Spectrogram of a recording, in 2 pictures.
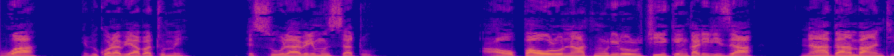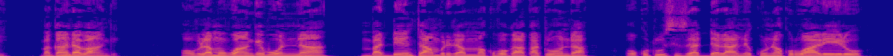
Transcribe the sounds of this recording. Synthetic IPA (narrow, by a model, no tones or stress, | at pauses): βwa | eβiko̞ɾaβjaːβatume̞̰ | esuːlaːβiɾimussatṵ | a̰wo̞pːaulo̞naːtunuliɾo̞ːluciːke̞ːŋkaliɾiza | naːɡaːmbaːntḭ | βaɡaːndaβaːŋɡe̞̰ | o̞βulamuβwaːŋɡe̞βwo̞nːa | mβadːe̞ːntaːmbuliɾamumakuβo̞ɡakato̞ːnda | okutuːsizadːalane̞kulunakulwaːle̞ːɾo̞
